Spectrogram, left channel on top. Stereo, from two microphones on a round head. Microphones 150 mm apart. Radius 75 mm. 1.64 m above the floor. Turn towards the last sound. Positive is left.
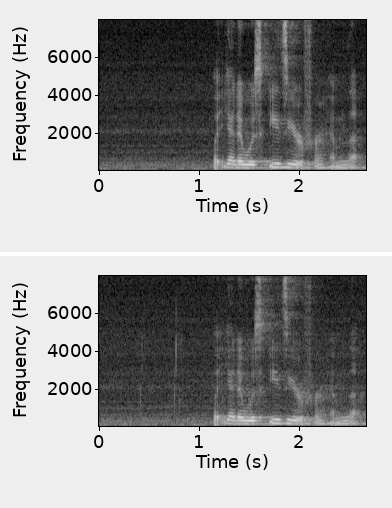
turn(degrees=30)  # may be behind; listen again after turning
